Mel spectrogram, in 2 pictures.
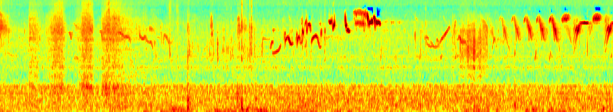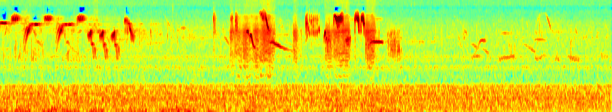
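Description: Small songbirds singing: several phrases of quick, high chirps and trills, one of them a long run of rapid repeated notes midway, over a faint steady background hiss.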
